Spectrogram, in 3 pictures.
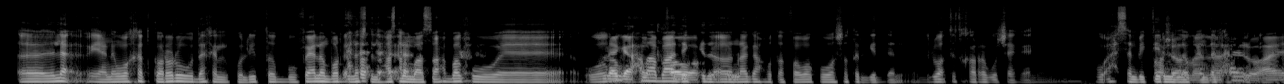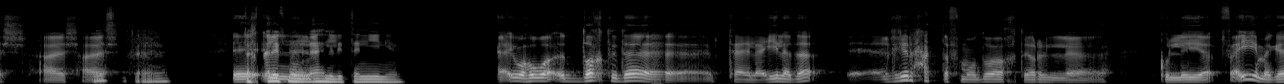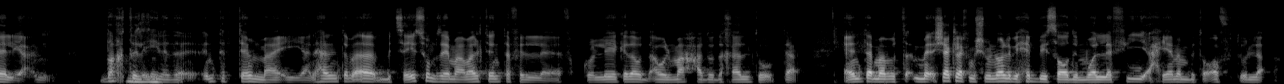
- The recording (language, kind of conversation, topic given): Arabic, podcast, إزاي بتتعامل مع توقعات أهلك بخصوص شغلك ومسؤولياتك؟
- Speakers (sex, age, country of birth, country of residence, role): male, 25-29, Egypt, Egypt, guest; male, 30-34, Saudi Arabia, Egypt, host
- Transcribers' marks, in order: laugh; other background noise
